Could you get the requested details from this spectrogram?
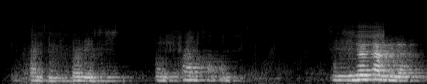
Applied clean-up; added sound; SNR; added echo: neural separator model SepFormer DNS4.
